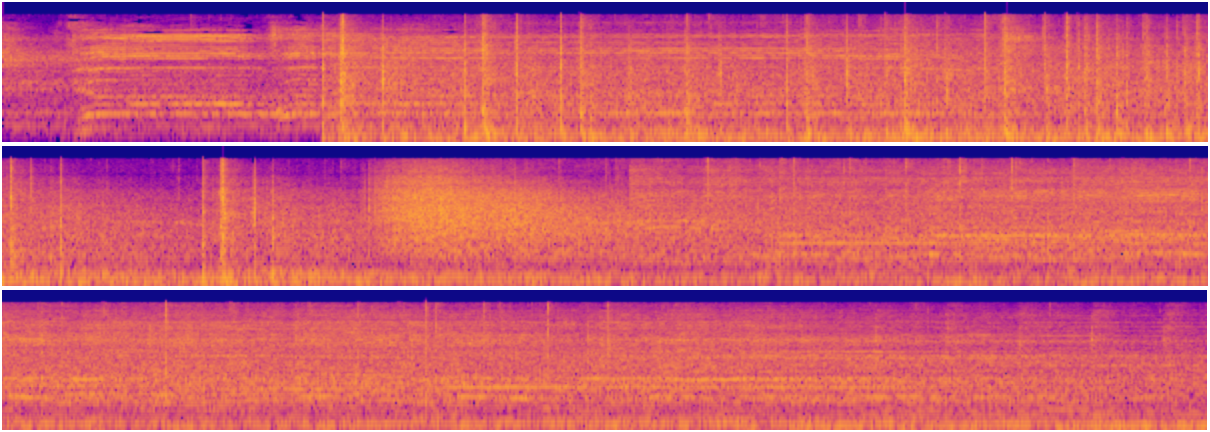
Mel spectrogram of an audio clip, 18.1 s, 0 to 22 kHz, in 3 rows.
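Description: Indoor stadium victory pyrotechnics: a sudden run of fireworks bangs and crackles starts about a second and a half in over loud music, and about 8 s in a rushing hiss as smoke jets fire. The celebration music carries on with a steady beat.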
